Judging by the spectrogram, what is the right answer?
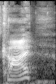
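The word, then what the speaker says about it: Kei: uh is is kind of flirting with with Kai. Uh is it K or Kai? It's it's Kai. It's Kai. Okay. I pronounce it differently in the in the sub,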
